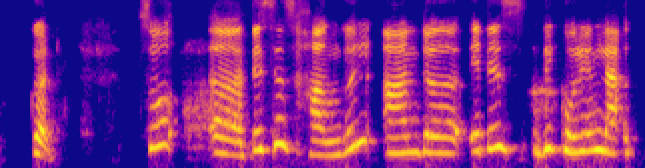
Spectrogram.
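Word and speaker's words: Hangeul: h-a-n-g-e-u-l right but uh don't don't pronounce as uh you know Korean language uh Learners you don't pronounce it as Hangul or Hangul nothing like this it is hungry okay I want you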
